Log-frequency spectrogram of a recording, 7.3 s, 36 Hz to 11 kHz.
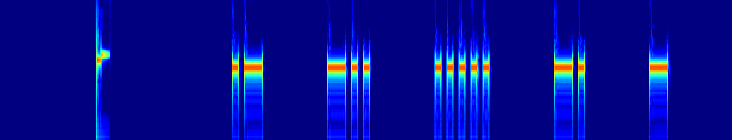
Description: Morse code, heard as a keyed tone, about 20 wpm, spaced as for 10 wpm, 700 Hz. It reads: AD5NT
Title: 095 Lesson 16g - Letter c - Call Signs 20wpm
